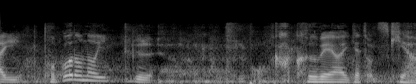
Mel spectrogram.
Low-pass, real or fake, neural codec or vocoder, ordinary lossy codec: 7.2 kHz; fake; codec, 16 kHz, 2 kbps, X-Codec, HuBERT features, trained on LibriSpeech; none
